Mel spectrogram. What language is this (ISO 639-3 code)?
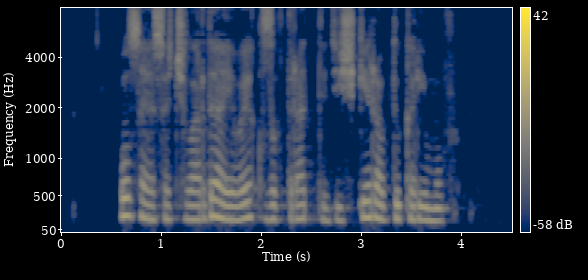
kir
